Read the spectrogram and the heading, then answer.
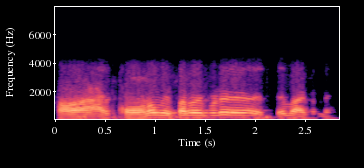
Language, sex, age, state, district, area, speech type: Odia, male, 45-60, Odisha, Sambalpur, rural, conversation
